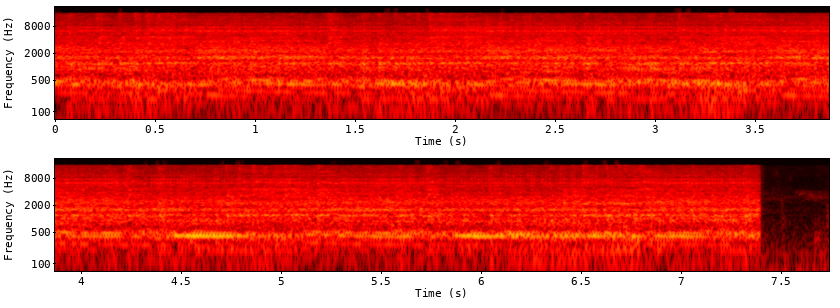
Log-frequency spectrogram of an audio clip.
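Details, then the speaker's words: Dirt bike bought in a four-bike lot, first start after checking the petcock and carburetor and refitting the spark plug: a high, buzzy two-stroke note, steady with no stumbling, then a sharp stop; normal running. "say she runs pretty good awesome that didn't take much"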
